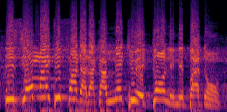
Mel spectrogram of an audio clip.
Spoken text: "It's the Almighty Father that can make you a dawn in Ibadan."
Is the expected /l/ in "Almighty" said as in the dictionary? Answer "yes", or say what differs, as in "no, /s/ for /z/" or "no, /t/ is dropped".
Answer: no, /l/ is dropped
